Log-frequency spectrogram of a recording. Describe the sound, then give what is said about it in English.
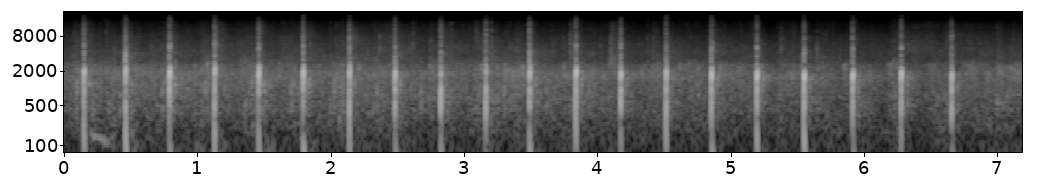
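A round of applause for people who have helped in the foster care system, settling into steady rhythmic clapping, about twenty sharp claps evenly spaced at a brisk beat over a constant soft wash of noise, with no voices. “if you've been involved in the foster care system at all and just helped in any way, would you just go ahead and stand real quick and let's give everybody who stands real quick, would you guys give them a round of applause and remain standing for us?”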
